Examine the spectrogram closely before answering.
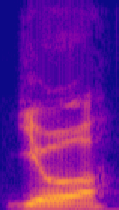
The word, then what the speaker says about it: dừa: For example, dưa means melon, but dưa means pineapple, and dưa means coconut.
